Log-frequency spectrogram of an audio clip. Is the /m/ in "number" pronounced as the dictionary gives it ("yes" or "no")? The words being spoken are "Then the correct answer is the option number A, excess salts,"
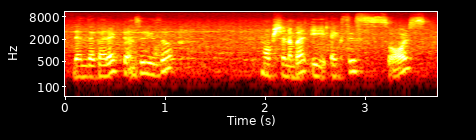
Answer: no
